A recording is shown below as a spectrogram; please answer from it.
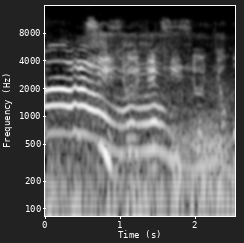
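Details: A street-living stray cat being petted lets out one long, drawn-out meow that wavers gently before sliding down at the end, over a steady low background hum.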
